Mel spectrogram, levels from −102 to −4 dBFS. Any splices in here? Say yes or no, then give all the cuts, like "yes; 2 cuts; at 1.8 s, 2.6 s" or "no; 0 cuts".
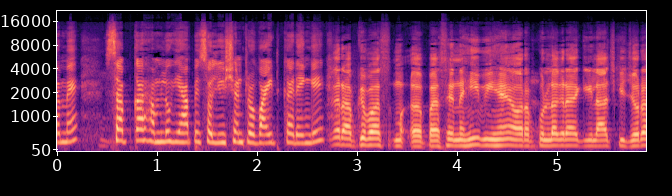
yes; 1 cut; at 2.8 s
